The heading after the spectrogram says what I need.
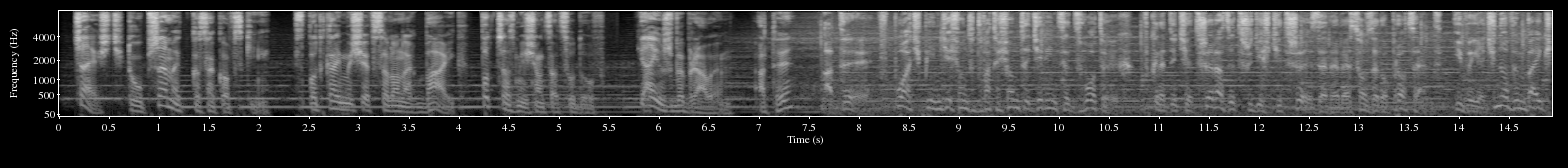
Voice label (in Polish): reklama baic 7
